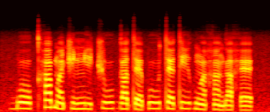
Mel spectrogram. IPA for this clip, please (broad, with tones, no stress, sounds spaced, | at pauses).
b oː˨ kʰ a˦ b ã˨ t͡ʃ ɪ˨ ɲ i˨ t͡ʃ uː˦ ɡ a˦ t ɛ˨ p uː˦ t ɛ˦ t iː˦ ɡʷ ã˨ h ã˨ ɡ a˨ h ɛ˨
